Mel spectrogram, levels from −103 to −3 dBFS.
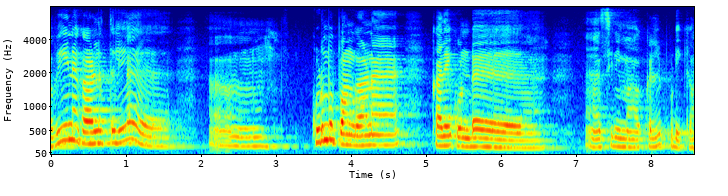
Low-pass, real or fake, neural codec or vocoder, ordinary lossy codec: none; real; none; none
